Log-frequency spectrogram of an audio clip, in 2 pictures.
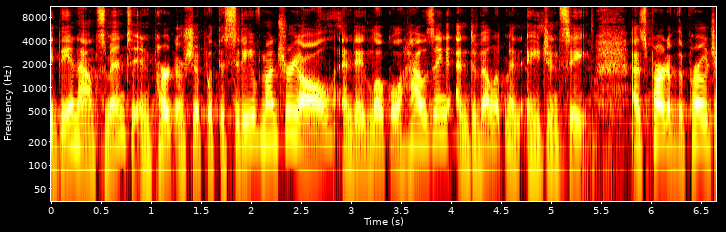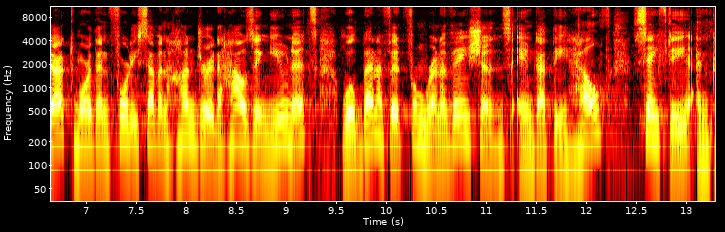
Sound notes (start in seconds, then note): none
